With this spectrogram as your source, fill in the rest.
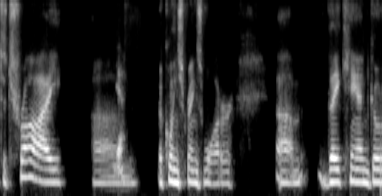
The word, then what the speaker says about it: Aquene: A queen? It's not a queen. It's actually pronounced Aquene, A right? queen. I know, but I was thinking. Aquene.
